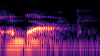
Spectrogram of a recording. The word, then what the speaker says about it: Haddock: and stuff so also grey haddock is the man or grey hadak as i learned yeah i've been saying it wrong for a year it sounds kept up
